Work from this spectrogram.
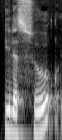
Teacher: Je suis passé du la ici directement au sin portant la shadda et la dhamma. Pourquoi? Parce que l'article, dans un mot commençant par une lettre solaire, l'article ne se prononce pas en cas de liaison.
